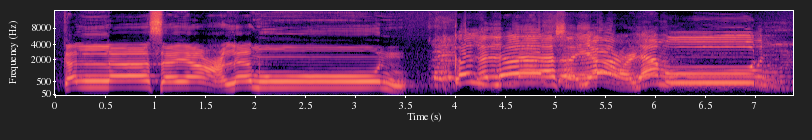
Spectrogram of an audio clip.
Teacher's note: आयन को हलक के दरमियान वाले हिस्से से आयन को हमजा से नहीं बदलना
